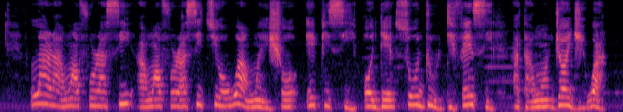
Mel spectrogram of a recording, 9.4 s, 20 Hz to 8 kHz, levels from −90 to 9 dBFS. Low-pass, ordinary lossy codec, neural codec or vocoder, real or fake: none; none; none; real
